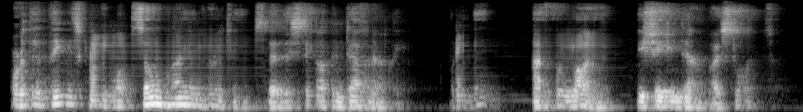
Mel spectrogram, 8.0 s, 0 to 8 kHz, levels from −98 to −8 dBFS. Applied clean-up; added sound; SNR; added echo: neural mask model DeepFilterNet 3.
